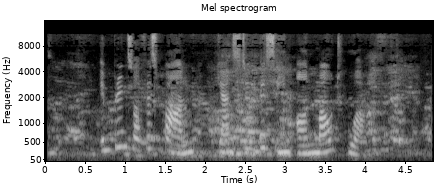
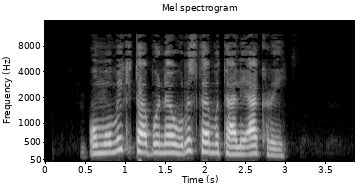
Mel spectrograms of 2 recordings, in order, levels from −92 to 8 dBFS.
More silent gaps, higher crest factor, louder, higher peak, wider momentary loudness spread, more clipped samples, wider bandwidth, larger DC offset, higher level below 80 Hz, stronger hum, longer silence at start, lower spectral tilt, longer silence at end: neither; about the same, 18 dB vs 16 dB; second, -20 LUFS vs -15 LUFS; second, -4 dBFS vs 0 dBFS; about the same, 14 LU vs 13 LU; neither; about the same, 11.5 kHz vs 11.5 kHz; neither; about the same, -62 dBFS vs -66 dBFS; neither; second, 0.05 s vs 0.55 s; second, -2.5 dB/octave vs -5.5 dB/octave; second, 0 s vs 0.9 s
